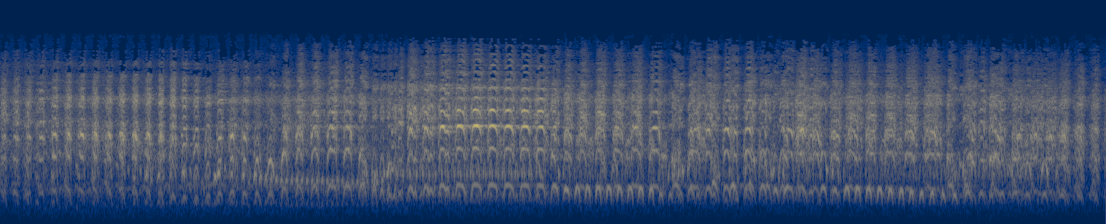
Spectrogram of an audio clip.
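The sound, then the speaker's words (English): A group of four or five kookaburras calls together in a territorial chorus of chattering and laughter. Rapid, rhythmic cackling pulses run throughout and swell louder in the middle before continuing at a steady level. “It's sort of letting other kookaburras in the area know that this is their territory. So they get together, they have a bit of a chat, then they go into the full laughter song.”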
